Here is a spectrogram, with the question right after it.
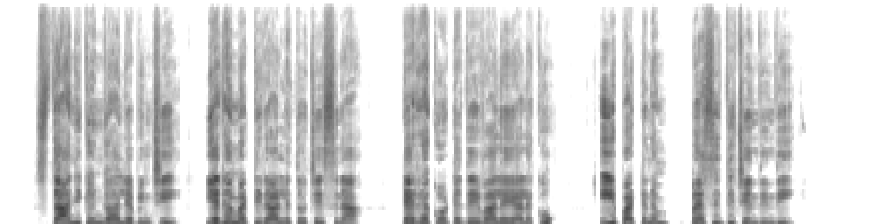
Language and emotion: Telugu, neutral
